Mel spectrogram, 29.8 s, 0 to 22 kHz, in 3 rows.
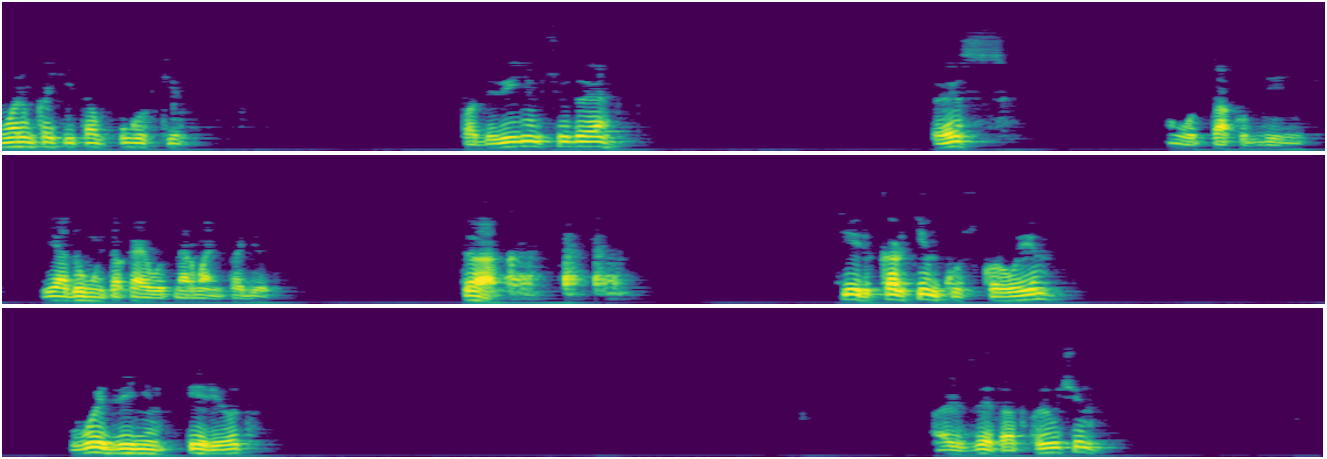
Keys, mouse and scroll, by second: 1.5 shift+middle drag, 2.5-3.5 drag, 4.1 shift+middle click, 5.4-5.7 shift+middle drag, 9.3-12.2 drag, 13.0-13.5 middle drag, 17.8 click, 18.3-19.5 middle drag, 21.0-23.0 drag, 23.9-24.2 shift+middle drag, 24.5-25.0 middle drag, 25.5-25.8 shift+middle drag, 26.0-26.4 middle drag, 26.8 alt+z, 27.4-27.7 shift+middle drag, 28.1-29.0 middle drag.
